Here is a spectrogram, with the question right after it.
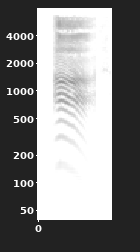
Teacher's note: we get the tongue around the center of the mouth it's not low it's not high it's just around the center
